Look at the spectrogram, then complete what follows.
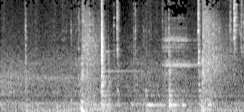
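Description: Sharp metal knocks and clinks of a steel C-clamp and socket being unscrewed and pulled off a trailer leaf spring eye, with a few separate knocks and some brief ringing.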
